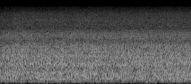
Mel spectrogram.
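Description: The Antônio Monteiro waterfall in Pocinhos do Rio pours in a steady, broadband rush of falling water, close and continuous with no voices over it.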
